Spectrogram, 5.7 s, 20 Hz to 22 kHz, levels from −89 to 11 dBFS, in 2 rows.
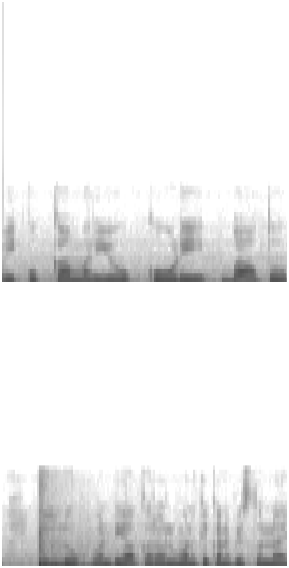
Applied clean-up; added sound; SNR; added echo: none; Fireworks; 4 dB; none.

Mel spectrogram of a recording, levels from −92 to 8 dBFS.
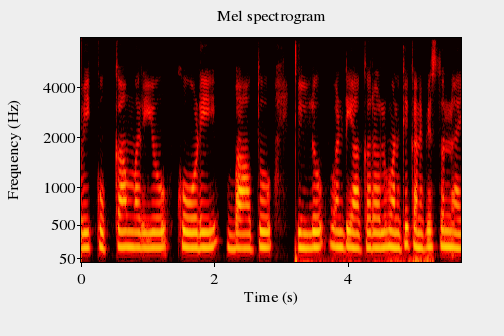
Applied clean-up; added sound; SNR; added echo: neural mask model DeepFilterNet 3.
